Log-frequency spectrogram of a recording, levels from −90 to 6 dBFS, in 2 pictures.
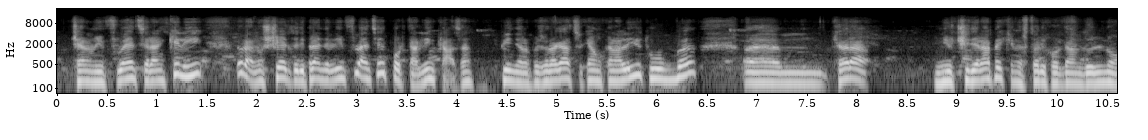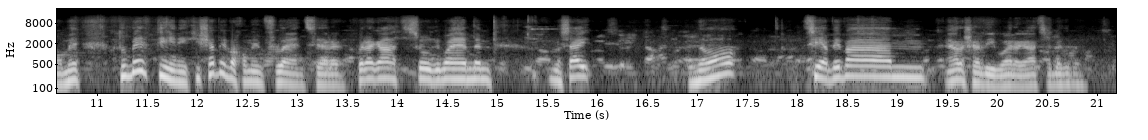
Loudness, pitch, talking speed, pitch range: -17 LUFS, 170 Hz, 160 wpm, 145-205 Hz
